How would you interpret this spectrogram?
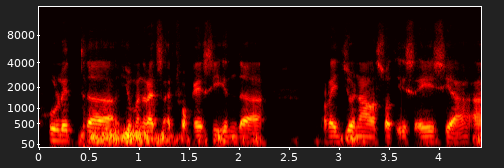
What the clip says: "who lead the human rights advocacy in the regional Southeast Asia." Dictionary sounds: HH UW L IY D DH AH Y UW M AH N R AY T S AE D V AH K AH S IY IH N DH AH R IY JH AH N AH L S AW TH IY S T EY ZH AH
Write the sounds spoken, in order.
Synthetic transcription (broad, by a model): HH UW L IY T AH Y UW M AH N R AY T S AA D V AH K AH S IY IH N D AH R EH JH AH N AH L S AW T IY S EY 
